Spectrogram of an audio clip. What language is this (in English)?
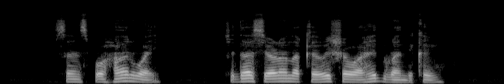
Pashto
